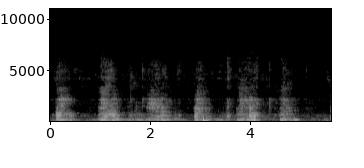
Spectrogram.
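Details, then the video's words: Lion making several low, rough grunting calls at uneven intervals, with a few sharp clicks or knocks between them and no other clear sounds. "Lion sounds part 2"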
